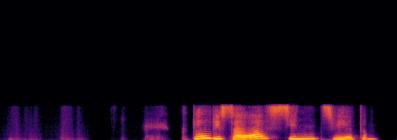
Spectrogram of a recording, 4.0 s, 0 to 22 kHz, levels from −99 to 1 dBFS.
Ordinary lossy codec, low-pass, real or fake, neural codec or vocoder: none; 5.4 kHz; fake; codec, 16 kHz, 1 kbps, FreqCodec, smaller model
